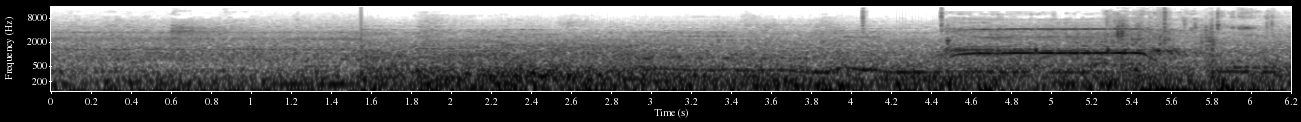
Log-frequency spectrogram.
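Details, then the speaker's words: Nissan 240SX S14 with LS1 swap, original fuel pump tested before replacement, run nearly dry: steady high whine over engine rumble from its plastic gears; worn fuel pump with whining gears. "you could hear those gears just winding like there's still some fuel left they're just whining making noises"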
